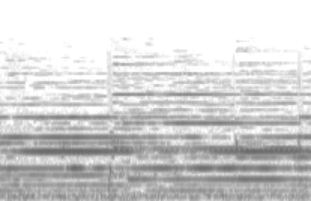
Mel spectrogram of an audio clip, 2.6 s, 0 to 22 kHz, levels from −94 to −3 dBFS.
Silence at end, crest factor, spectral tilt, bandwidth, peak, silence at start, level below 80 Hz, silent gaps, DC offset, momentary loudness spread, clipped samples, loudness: 0 s; 12 dB; -4 dB/octave; 10.5 kHz; -30 dBFS; 0 s; -66 dBFS; none; under 0.1%; 4 LU; under 0.1%; -43 LUFS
